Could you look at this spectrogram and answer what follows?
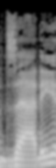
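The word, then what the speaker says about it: zeyde: On your recent episode, you discussed the word zaddy. It sounds a lot like the Yiddish word zaddy, which rhymes with the name Sadie.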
